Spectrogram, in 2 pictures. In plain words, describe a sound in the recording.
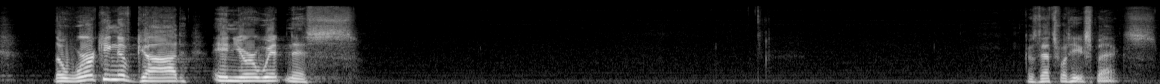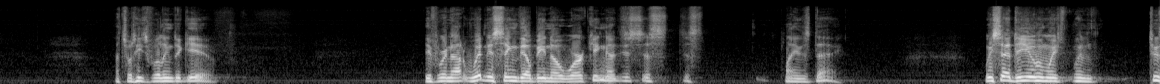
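A man speaks through a microphone with animation, pausing often.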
